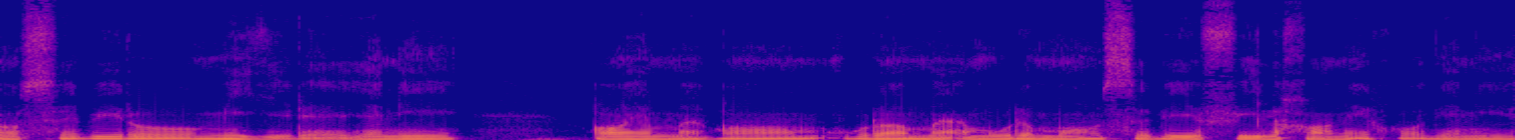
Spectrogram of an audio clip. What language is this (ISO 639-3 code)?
fas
